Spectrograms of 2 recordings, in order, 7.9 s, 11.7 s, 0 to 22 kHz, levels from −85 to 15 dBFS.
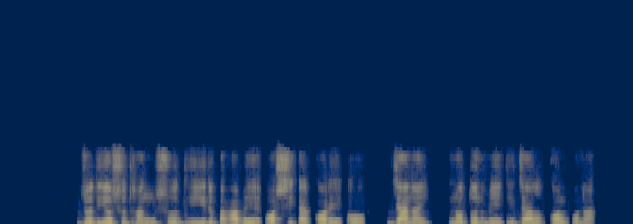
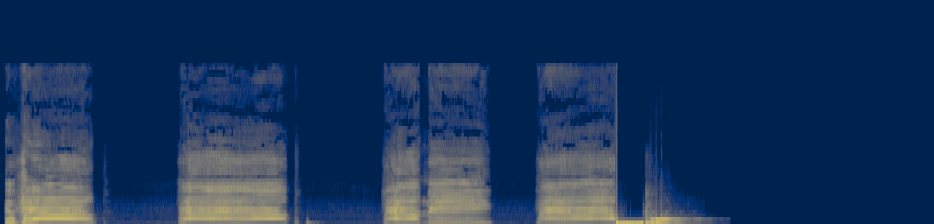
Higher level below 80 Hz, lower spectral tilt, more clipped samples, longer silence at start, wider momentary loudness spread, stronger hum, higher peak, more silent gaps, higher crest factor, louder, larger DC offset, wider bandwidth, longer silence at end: second, -64 dBFS vs -22 dBFS; about the same, -4 dB/octave vs -4.5 dB/octave; neither; first, 0.95 s vs 0.05 s; second, 9 LU vs 15 LU; neither; about the same, -2 dBFS vs 0 dBFS; first, 4.77-4.81 s vs none; first, 22 dB vs 16 dB; second, -23 LUFS vs -13 LUFS; neither; second, 8 kHz vs 15 kHz; second, 0.5 s vs 3.1 s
